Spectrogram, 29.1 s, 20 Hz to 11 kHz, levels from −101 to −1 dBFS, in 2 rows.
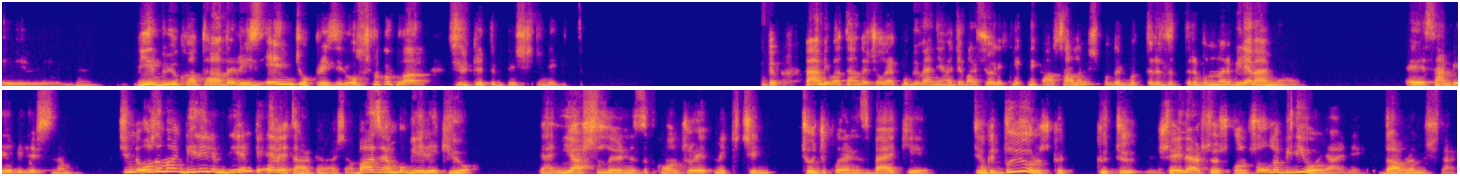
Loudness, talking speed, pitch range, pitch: -20 LUFS, 120 wpm, 175-250 Hz, 210 Hz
